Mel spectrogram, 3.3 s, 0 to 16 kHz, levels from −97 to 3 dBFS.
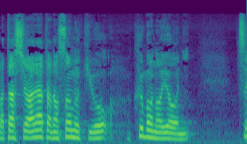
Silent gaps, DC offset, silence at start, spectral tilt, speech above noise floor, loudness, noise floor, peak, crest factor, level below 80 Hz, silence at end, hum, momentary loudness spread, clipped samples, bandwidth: none; under 0.1%; 0 s; -4.5 dB/octave; 32 dB; -20 LUFS; -52 dBFS; -2 dBFS; 18 dB; -54 dBFS; 0 s; none; 9 LU; under 0.1%; 11.5 kHz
